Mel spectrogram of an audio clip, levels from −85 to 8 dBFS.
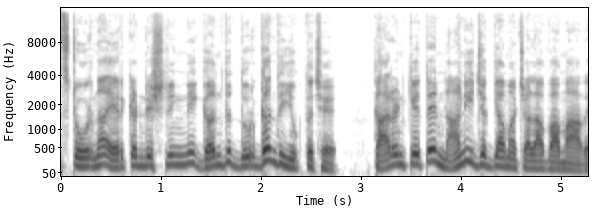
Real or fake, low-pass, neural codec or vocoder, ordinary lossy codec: real; 14.4 kHz; none; none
